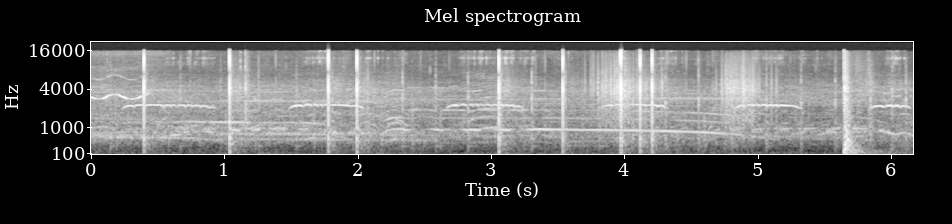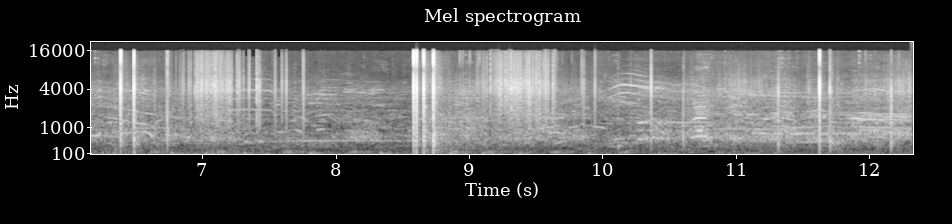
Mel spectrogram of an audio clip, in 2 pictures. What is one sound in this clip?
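Fireworks pop and crackle overhead.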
